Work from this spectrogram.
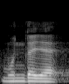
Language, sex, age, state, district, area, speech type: Tamil, male, 30-45, Tamil Nadu, Salem, urban, read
